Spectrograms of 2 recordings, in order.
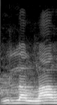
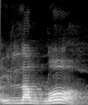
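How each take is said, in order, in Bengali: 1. L ধ্বনিটি হালকা ও পাতলা। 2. L ধ্বনিটি ভারী ও ভরাট। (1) "হবে না" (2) "লটা সুর হবে"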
